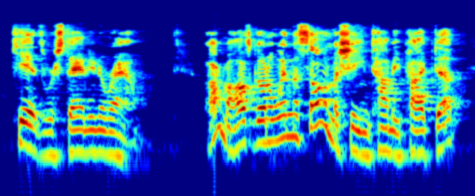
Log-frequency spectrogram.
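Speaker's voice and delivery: lively read-aloud storytelling voice; storyteller reading a picture book to kids; story narration. A narrator's reading. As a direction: read it to children, bright and clear.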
